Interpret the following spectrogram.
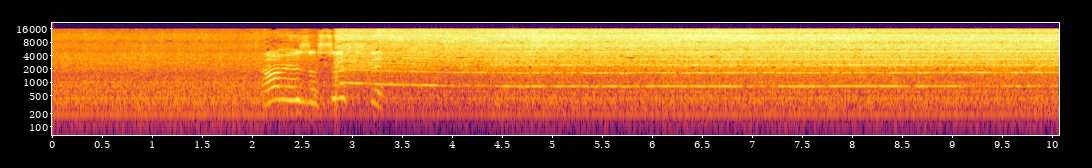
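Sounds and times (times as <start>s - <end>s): power tool motor whining: 2.8s - 10.0s.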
